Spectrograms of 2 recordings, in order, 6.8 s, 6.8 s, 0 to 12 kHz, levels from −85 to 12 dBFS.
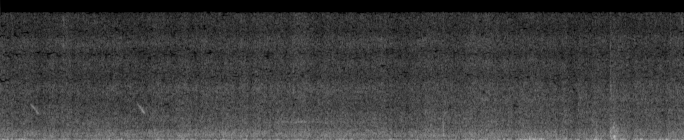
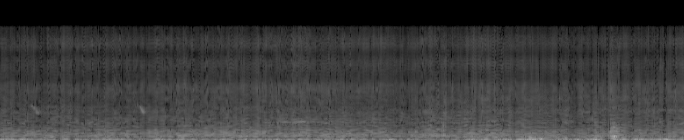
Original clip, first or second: first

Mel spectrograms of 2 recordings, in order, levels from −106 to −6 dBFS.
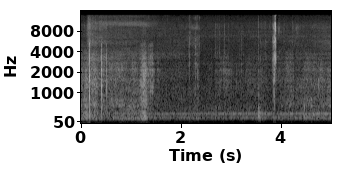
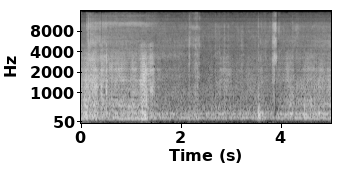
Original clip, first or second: first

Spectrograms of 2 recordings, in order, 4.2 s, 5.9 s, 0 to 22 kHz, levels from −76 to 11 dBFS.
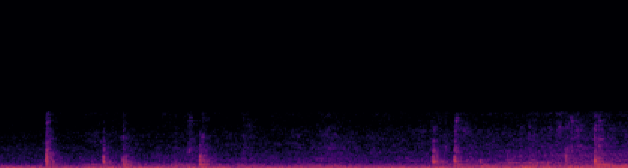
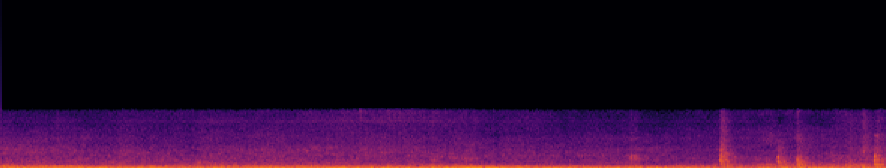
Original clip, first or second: first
